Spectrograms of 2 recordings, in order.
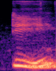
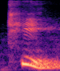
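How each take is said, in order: First: The first consonant has no puff of air. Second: The first consonant has a puff of air.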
